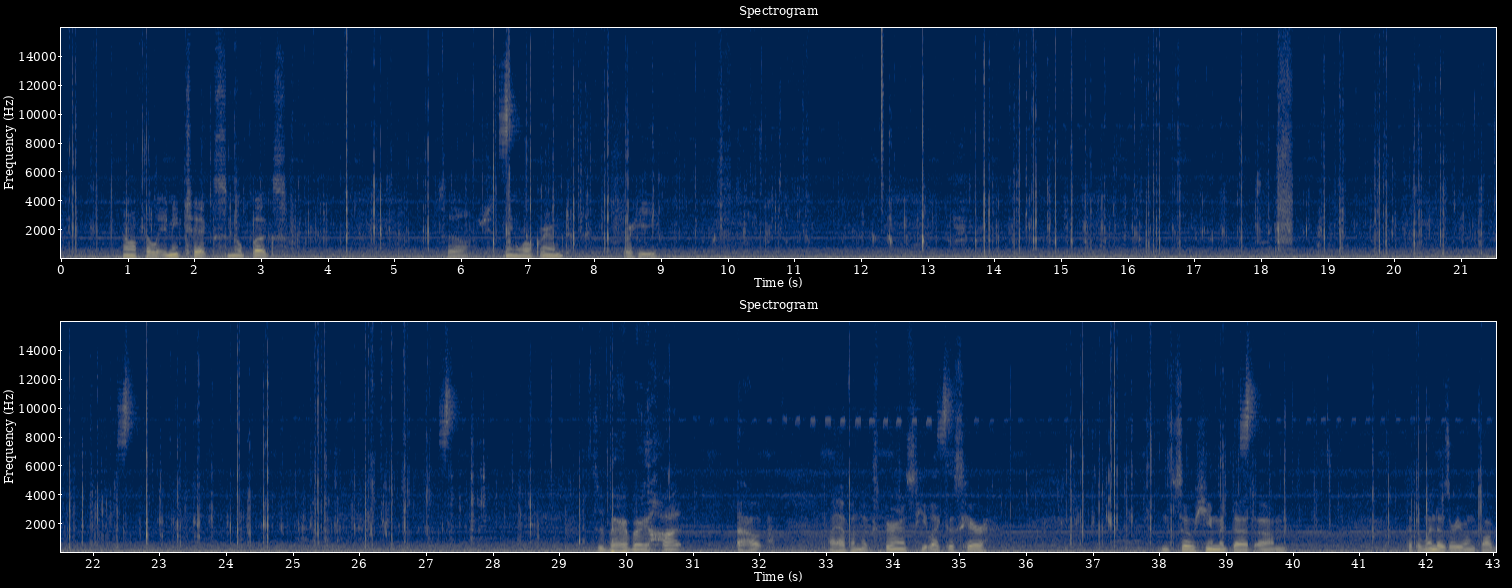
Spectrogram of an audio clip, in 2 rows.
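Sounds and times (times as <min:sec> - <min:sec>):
raccoon crunching dry kibble: 0:00.0 - 0:43.0.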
